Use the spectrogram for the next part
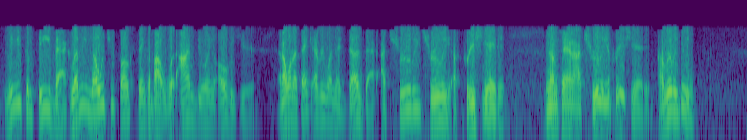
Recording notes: I also take live callers!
